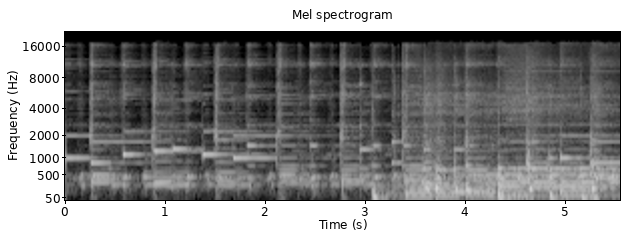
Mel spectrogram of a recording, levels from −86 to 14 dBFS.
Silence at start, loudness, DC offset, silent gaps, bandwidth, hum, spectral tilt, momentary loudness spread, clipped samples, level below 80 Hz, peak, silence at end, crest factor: 0 s; -17 LUFS; under 0.1%; none; 17.5 kHz; none; -5 dB/octave; 9 LU; under 0.1%; -28 dBFS; 0 dBFS; 0 s; 16 dB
